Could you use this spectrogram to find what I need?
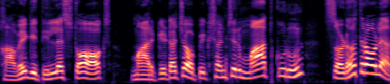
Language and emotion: Goan Konkani, happy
